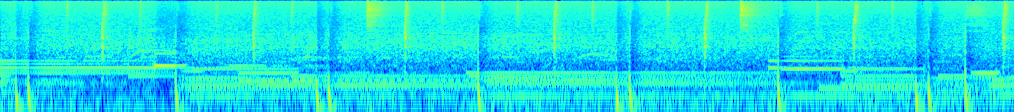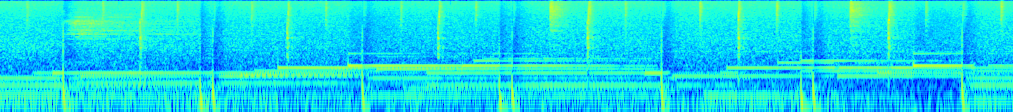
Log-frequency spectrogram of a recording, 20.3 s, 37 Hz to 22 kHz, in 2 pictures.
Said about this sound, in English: Obvious with pink noise. Again, just 30 decibels below.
